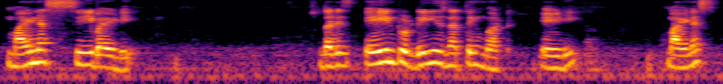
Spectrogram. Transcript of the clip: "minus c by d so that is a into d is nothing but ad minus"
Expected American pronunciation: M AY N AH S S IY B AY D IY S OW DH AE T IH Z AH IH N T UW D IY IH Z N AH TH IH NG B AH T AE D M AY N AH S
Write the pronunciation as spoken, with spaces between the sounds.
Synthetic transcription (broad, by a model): M AY N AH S S IY B AY D IY S OW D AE T IH Z AH IH N T UW D IY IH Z N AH T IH NG B AH T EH D M AY N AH S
